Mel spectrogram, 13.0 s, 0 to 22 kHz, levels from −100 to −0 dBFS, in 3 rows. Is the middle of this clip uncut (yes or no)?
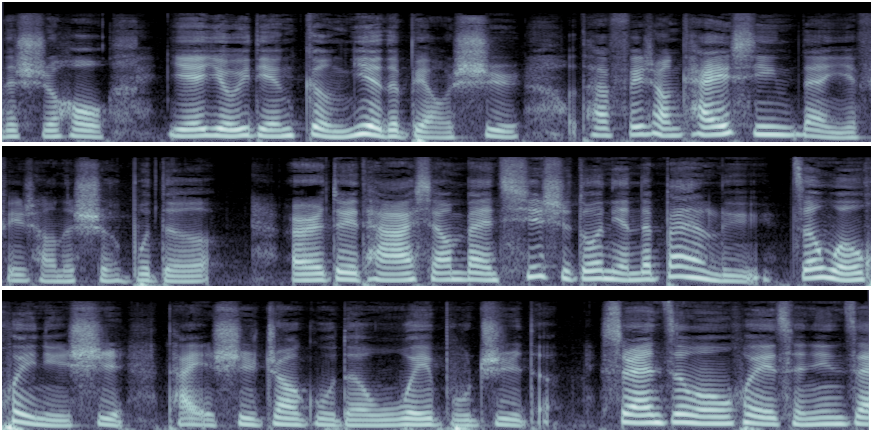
yes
